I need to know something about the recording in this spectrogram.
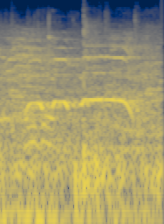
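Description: A person's voice calling out in one long, slightly wavering shout across a large sports hall during a volleyball rally, over a steady background of hall noise and a few short knocks.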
